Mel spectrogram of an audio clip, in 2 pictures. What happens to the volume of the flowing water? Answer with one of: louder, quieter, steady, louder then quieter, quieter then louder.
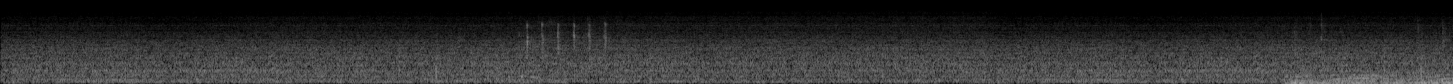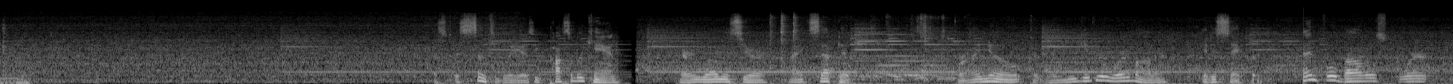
steady.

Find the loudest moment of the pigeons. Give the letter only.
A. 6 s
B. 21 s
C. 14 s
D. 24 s
D.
